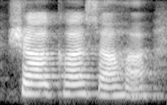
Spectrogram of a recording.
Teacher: दिन वर्णों के उच्चारण में हवा मुख से रगड़ खाती हुई, अब एक हवा है रगड़ नहीं खा रही है, एक हवा है जो मुंह से रगड़ खाती हुई धीरे धीरे बाहर निकलती है, उसको हम ऊष्म व्यंजन कहते हैं या ऊष्म संघर्षी व्यंजन भी कहते हैं।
